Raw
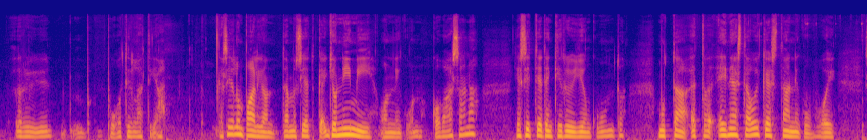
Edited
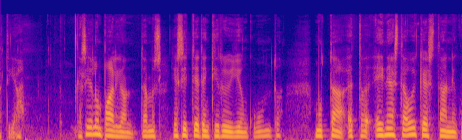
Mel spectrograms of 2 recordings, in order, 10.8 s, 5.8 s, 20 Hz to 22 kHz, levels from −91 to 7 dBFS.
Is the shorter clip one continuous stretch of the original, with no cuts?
no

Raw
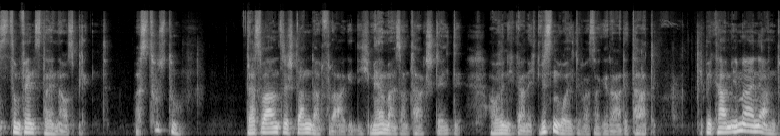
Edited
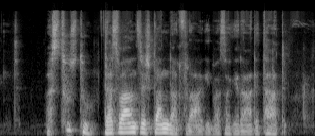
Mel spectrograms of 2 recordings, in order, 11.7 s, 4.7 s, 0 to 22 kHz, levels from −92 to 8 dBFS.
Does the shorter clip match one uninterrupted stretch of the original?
no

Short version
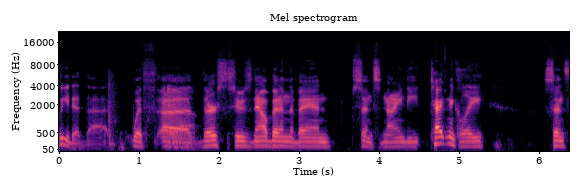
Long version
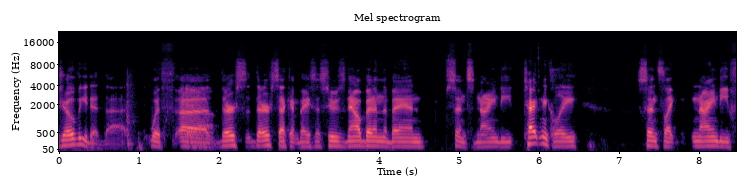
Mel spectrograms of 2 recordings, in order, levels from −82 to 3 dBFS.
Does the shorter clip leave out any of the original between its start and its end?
yes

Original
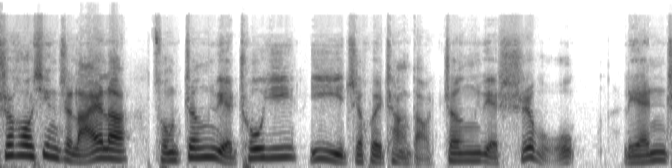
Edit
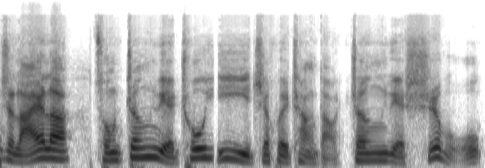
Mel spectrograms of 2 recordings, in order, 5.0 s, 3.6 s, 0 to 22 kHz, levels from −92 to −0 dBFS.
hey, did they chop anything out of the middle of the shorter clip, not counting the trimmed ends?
yes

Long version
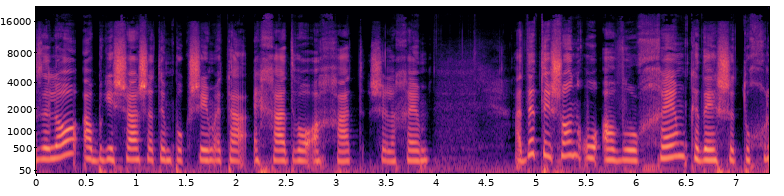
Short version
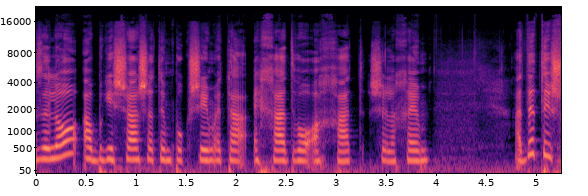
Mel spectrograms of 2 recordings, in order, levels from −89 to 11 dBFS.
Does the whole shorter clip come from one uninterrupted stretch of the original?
yes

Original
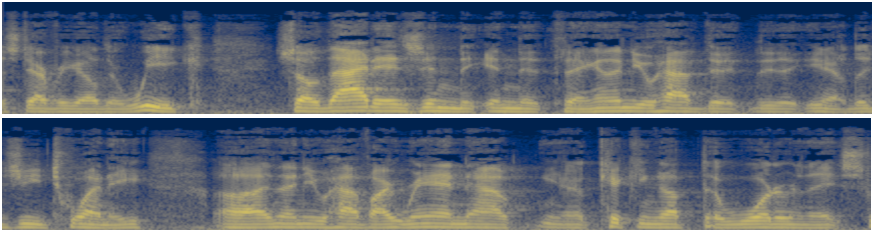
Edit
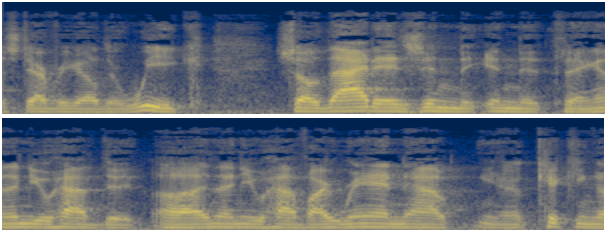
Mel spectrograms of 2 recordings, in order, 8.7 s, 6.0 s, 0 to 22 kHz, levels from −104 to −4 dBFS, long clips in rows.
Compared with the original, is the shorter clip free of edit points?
no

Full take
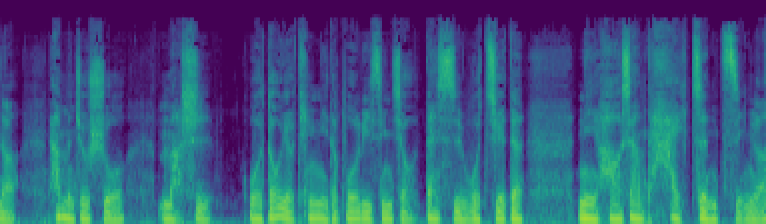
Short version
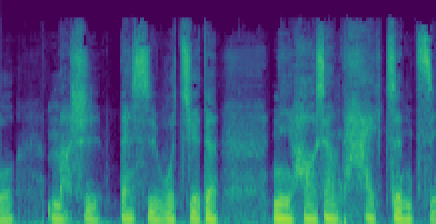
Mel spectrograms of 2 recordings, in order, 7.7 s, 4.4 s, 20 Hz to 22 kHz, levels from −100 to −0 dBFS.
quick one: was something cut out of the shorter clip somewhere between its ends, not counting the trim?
yes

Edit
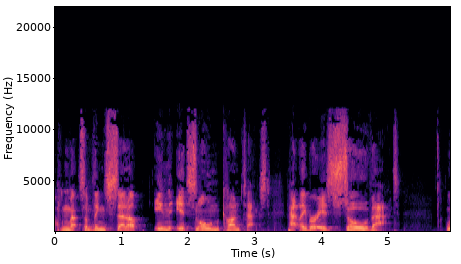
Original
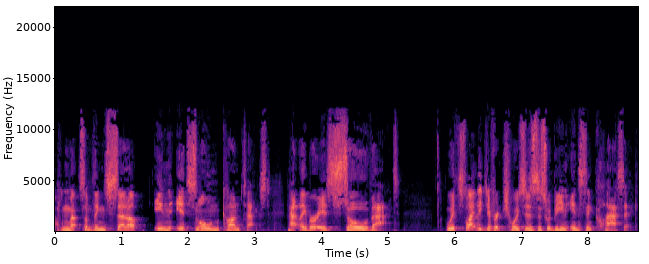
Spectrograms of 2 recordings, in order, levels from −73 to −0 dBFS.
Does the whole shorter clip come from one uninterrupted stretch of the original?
yes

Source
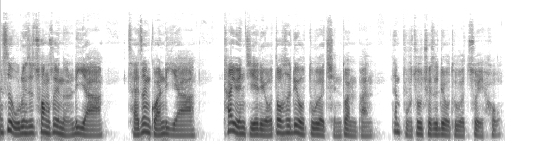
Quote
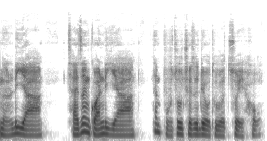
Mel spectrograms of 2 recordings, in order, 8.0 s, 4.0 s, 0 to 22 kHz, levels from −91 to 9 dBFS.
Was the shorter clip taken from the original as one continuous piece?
no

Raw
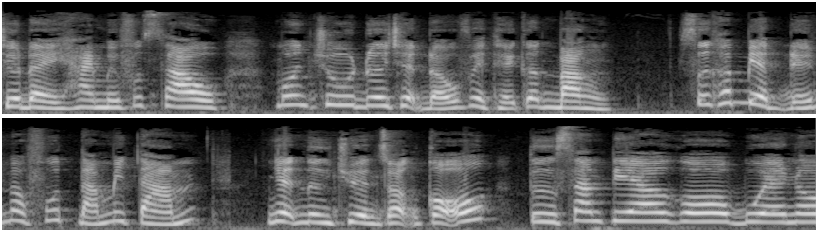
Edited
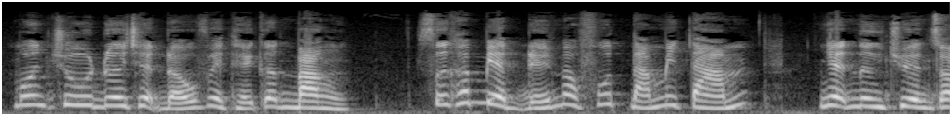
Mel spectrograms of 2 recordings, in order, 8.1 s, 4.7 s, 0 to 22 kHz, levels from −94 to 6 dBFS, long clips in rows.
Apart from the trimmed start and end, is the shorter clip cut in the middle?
no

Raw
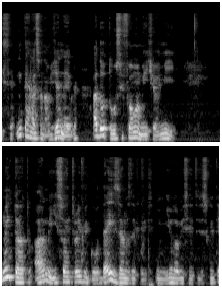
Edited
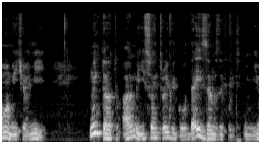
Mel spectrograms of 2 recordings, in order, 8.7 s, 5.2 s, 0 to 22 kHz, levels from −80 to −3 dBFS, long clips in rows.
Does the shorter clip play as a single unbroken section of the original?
yes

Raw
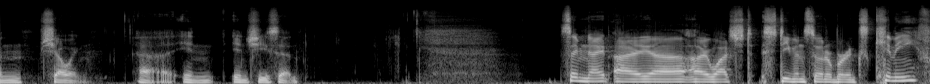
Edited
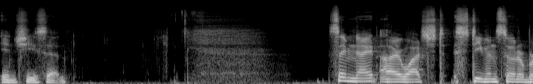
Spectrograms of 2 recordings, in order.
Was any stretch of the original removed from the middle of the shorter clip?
yes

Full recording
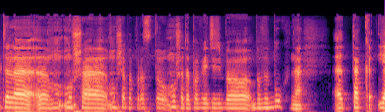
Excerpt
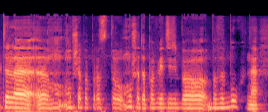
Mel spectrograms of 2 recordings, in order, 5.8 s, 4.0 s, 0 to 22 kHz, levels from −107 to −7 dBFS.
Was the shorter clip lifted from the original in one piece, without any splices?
no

